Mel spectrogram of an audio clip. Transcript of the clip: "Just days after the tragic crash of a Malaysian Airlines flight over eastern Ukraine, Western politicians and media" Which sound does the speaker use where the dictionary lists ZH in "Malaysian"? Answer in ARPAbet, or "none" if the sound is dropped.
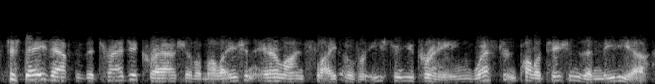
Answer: ZH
